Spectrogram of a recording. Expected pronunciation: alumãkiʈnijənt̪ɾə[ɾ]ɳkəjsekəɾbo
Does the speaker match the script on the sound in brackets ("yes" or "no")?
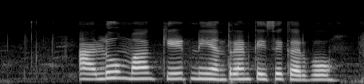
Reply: no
